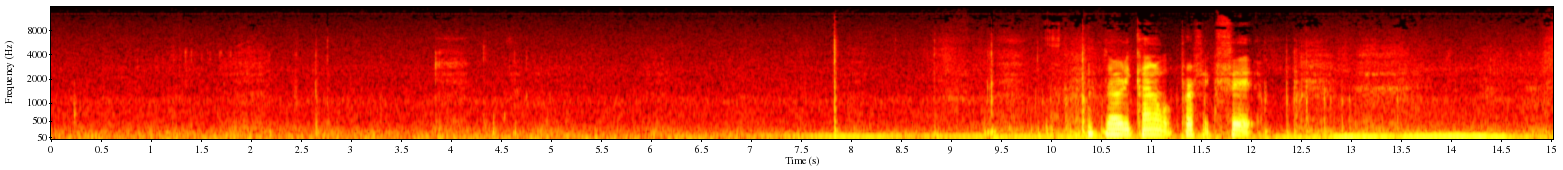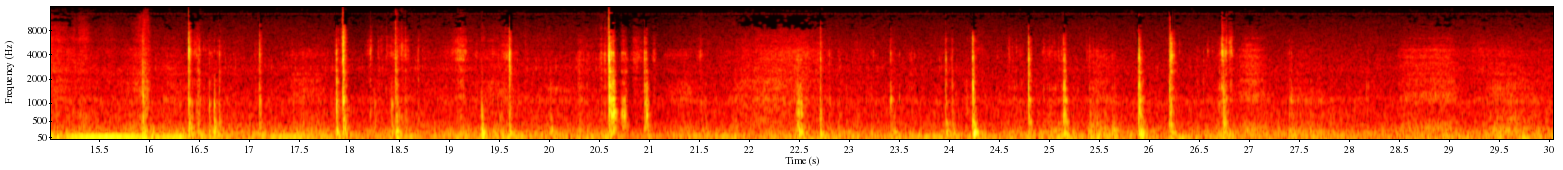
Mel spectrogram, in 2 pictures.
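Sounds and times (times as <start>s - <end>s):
low rumble: 12.0s - 17.8s.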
